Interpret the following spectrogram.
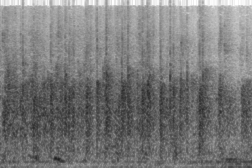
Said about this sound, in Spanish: Un aplauso para ella.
